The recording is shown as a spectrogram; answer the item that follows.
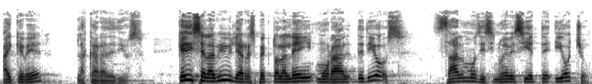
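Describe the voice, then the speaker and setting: A man's voice: medium pitch, expressive, measured pace, a bit bright. A man preaching a sermon, asking the congregation rhetorical questions and reading scripture with emphasis. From Mexico.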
